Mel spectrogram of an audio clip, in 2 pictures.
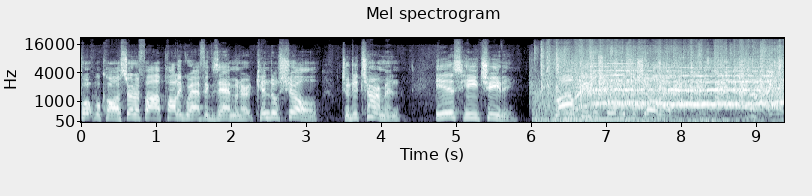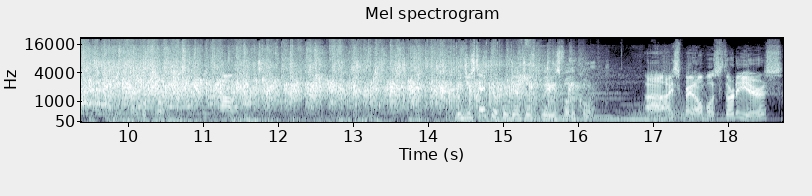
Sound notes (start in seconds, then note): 7.6 audience cheer, applaud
